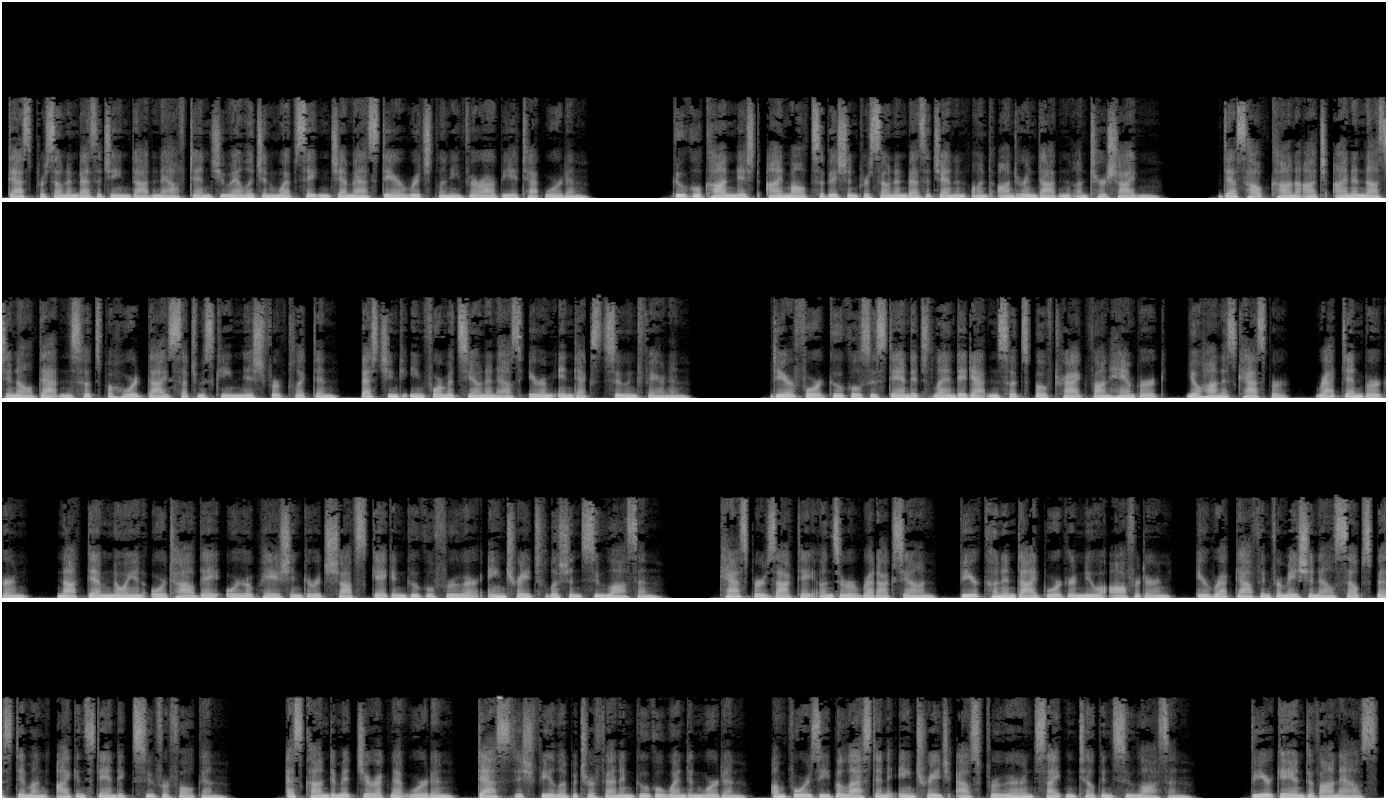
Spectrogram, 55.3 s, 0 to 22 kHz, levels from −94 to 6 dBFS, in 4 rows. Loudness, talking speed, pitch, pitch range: -25 LUFS, 120 wpm, 140 Hz, 130-155 Hz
